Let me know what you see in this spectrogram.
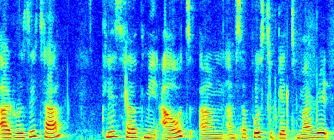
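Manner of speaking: ordinary talk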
